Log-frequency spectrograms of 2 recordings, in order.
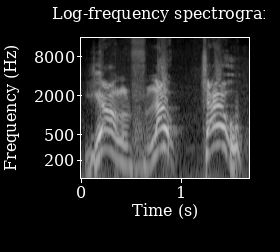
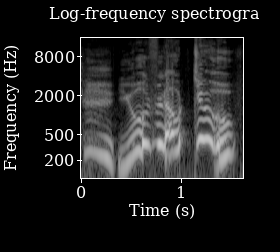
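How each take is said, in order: First: Very high, slow, full-on clown shriek; monster Pennywise. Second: Pennywise. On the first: Retold or imitated. Streamer does the monster version, high and slow. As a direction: hurl it out as the monster. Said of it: "full on just currying it". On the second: Acted. Streamer shows off his Pennywise, high and slow. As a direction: gasp then a high, slow, creepy clown drawl. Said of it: "I can do a half-decent Pennywise".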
